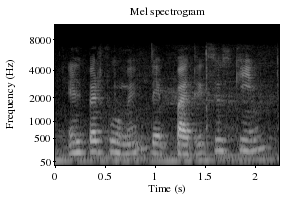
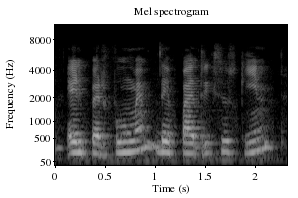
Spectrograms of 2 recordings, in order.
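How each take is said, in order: Both takes have the same delivery.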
